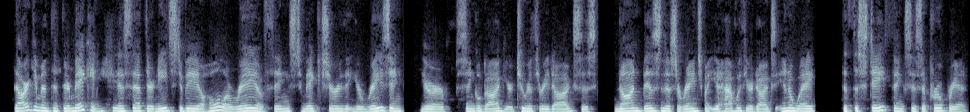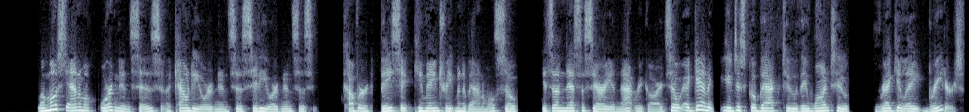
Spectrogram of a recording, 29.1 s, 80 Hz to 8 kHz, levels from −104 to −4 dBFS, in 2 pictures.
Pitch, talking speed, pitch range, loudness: 180 Hz, 165 wpm, 165-190 Hz, -18 LUFS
